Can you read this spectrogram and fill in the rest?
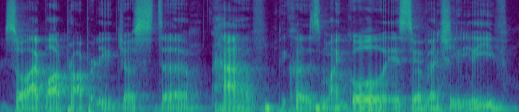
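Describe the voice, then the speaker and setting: A man in his twenties with a deep voice, co-hosting a podcast in a casual, rambling chat from a home kitchen. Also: moderate pace, creaky. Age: 20s. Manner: rambling, full of "like" and "you know". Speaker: podcast co-host. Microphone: speaking close into a mic.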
